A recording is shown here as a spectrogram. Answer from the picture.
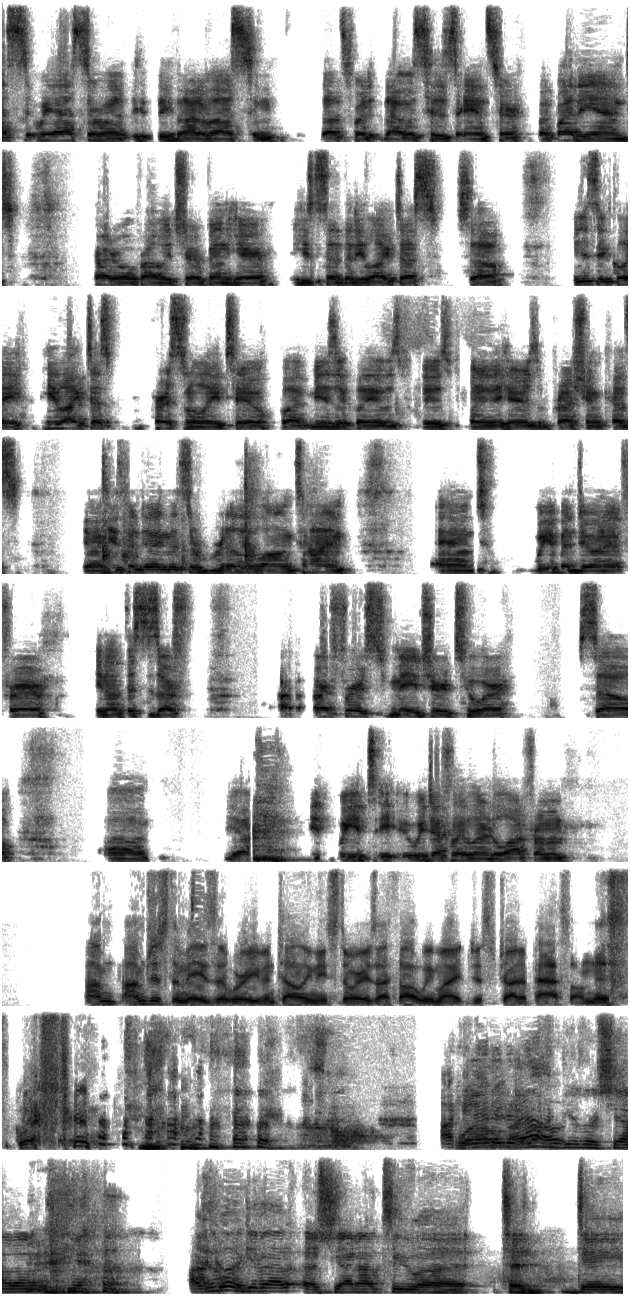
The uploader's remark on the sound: We talked to the entire band over zoom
